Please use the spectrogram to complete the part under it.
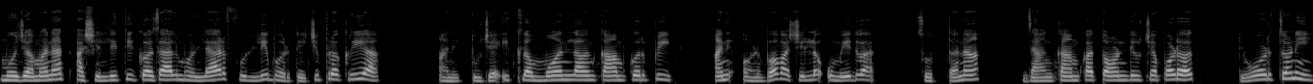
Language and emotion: Goan Konkani, fearful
